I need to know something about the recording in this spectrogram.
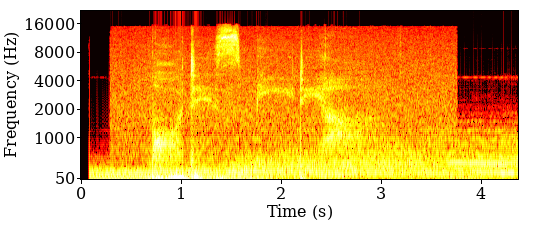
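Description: Animated logo intro sting: a hiss of glitchy static with a distorted, whispering voice and two sharp glitch clicks about a second apart. The static cuts off suddenly near the end, leaving low steady tones.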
